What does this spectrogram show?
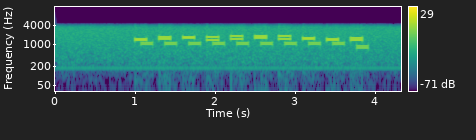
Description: Multi-frequency trunk signalling (R2, with the far end's replies), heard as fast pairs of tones, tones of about 150 ms, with hum. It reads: 1564898312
